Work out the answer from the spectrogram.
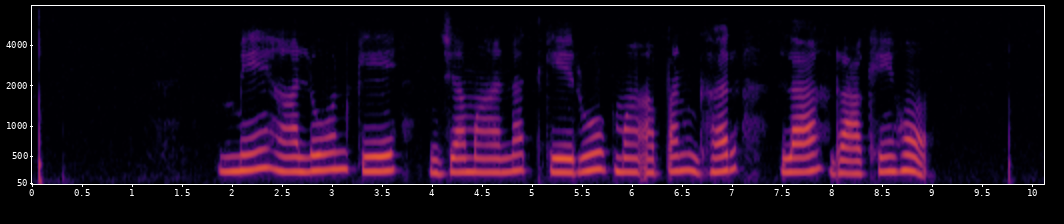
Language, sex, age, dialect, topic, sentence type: Chhattisgarhi, female, 60-100, Eastern, banking, statement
